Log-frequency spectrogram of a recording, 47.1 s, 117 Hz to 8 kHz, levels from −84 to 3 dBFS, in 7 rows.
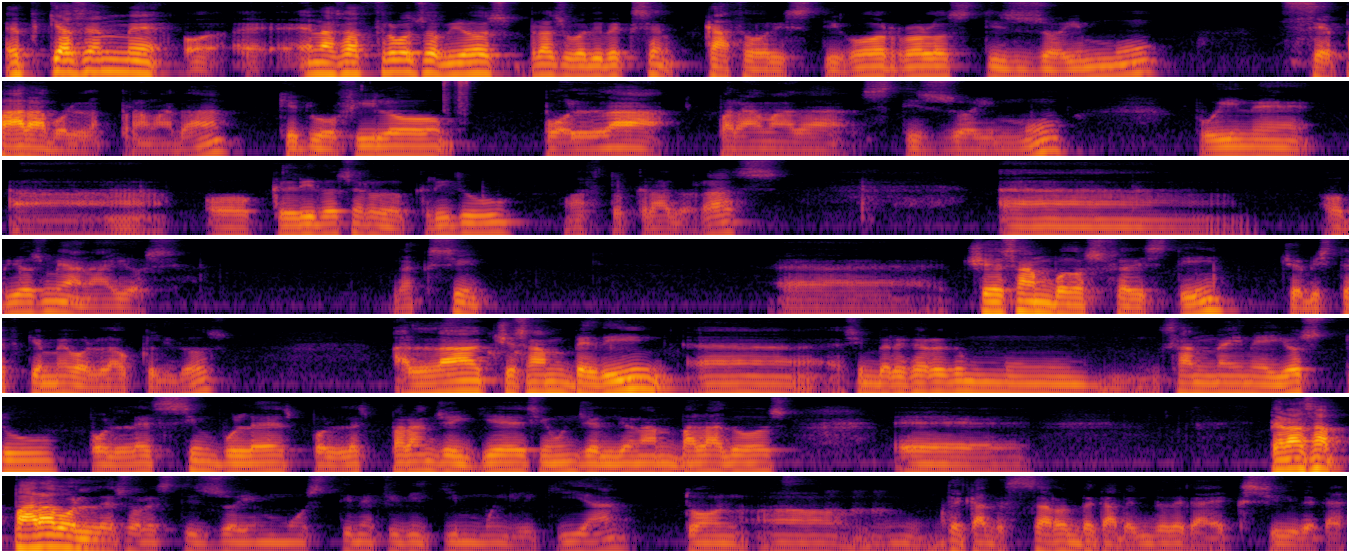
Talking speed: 100 wpm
